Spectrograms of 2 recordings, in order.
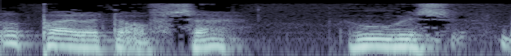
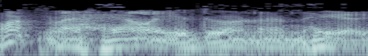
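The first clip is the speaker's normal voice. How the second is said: put-on proper, authentic Glaswegian accent. Retelling an interruption, the speaker quotes Jimmy in his Glaswegian accent. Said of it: "in his real Glaswegian accent".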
